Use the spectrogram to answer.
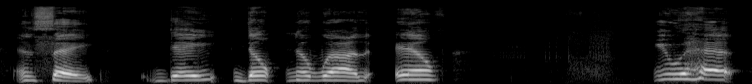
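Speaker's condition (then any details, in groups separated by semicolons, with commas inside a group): Cerebral palsy; several unnoticed strokes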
